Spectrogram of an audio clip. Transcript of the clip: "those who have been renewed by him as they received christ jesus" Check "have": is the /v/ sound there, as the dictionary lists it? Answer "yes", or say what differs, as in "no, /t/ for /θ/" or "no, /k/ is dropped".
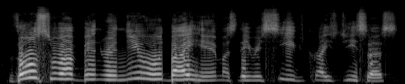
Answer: yes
